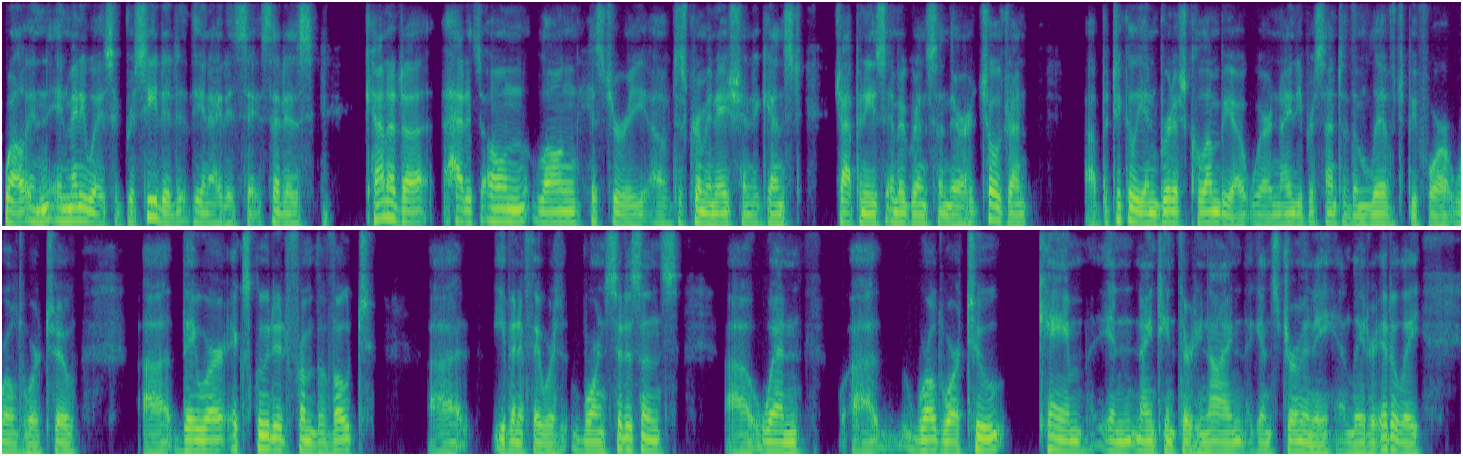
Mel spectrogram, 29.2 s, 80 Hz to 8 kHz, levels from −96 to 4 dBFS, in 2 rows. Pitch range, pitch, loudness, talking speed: 95-115 Hz, 105 Hz, -19 LUFS, 140 wpm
